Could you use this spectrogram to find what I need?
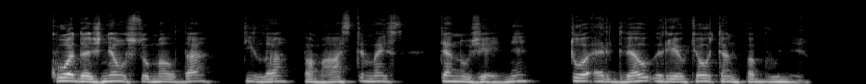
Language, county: Lithuanian, Telšiai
